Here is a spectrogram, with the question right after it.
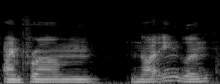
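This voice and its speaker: A man in his forties from Kansas, a teacher casually explaining classroom games in a rambling, halting way full of fillers. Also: medium pitch, fairly even intonation, a bit bright, smooth. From Kansas, United States. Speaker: English teacher and video host. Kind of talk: casual tutorial talk.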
